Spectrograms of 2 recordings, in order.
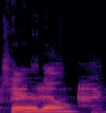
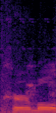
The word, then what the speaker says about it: caramel: do you pronounce it caramel Carmel caramel can we agree that kermel is wrong at least I can I can respect caramel and caramel people but kermel come on man that ain't right I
